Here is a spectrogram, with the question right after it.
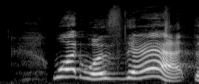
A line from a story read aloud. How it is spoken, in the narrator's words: the soldier cried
